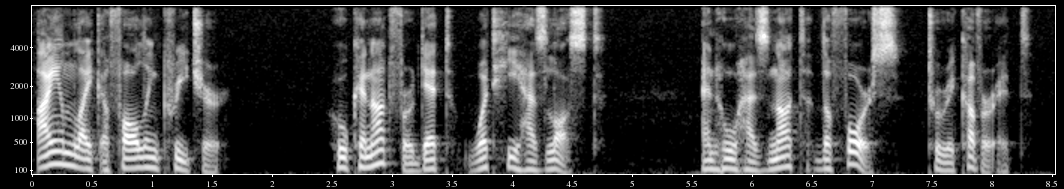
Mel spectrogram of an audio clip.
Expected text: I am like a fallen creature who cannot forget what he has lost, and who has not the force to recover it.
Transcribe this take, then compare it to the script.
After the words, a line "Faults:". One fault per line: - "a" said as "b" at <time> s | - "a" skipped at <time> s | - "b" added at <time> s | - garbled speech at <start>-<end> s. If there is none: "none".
I am like a fallen creature who cannot forget what he has lost, and who has not the force to recover it.
Faults:
none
